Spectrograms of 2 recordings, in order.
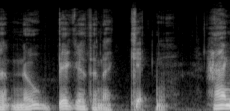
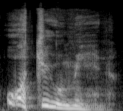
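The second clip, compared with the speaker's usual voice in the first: higher, louder demand; outraged tragedian; 5 semitones higher, 4 dB louder than usual. Acted.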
